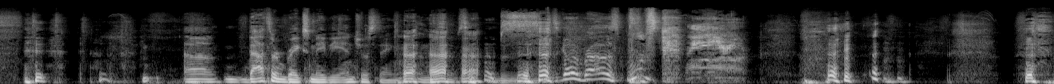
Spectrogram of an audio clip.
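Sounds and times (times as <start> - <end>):
harsh breathy hissing: 0.0 - 1.6, 9.2 - 10.5
laughter: 0.3 - 1.0, 3.9 - 6.2, 8.0 - 9.1
speech: 0.3 - 7.2, 8.2 - 10.5
cat yowling: 6.8 - 7.5.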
